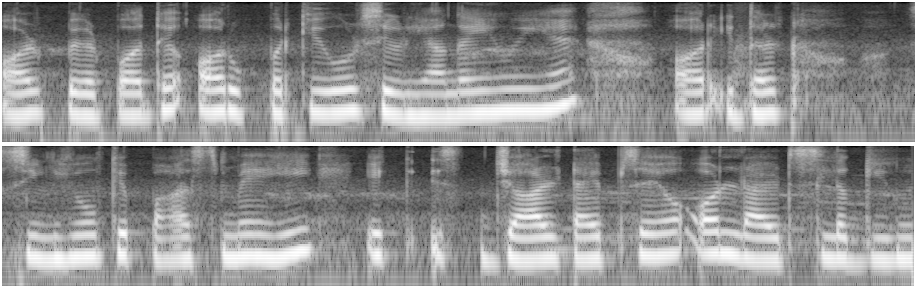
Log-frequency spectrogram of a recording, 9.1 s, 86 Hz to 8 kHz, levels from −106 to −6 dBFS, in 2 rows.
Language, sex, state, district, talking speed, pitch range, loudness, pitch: Hindi, female, Uttar Pradesh, Lucknow, 175 wpm, 210-240 Hz, -16 LUFS, 225 Hz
